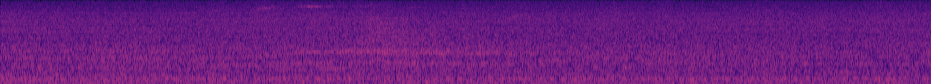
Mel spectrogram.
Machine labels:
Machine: pump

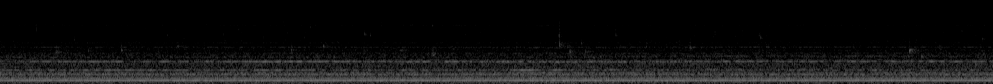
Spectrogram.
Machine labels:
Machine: pump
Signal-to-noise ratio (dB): 6 dB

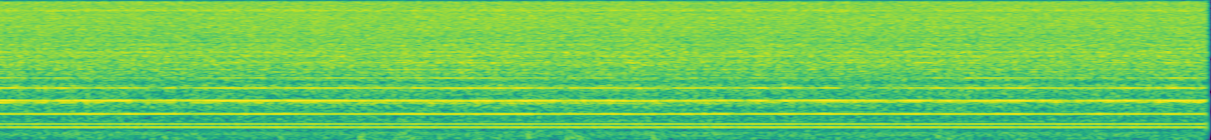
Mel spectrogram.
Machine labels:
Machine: fan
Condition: normal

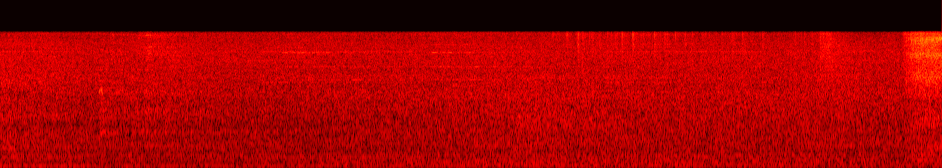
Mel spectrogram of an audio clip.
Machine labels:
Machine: slide rail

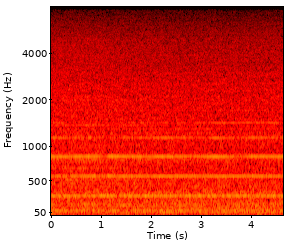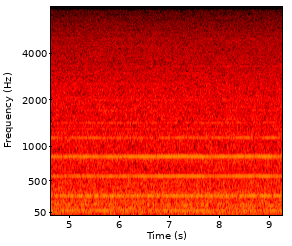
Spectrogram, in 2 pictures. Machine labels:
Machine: fan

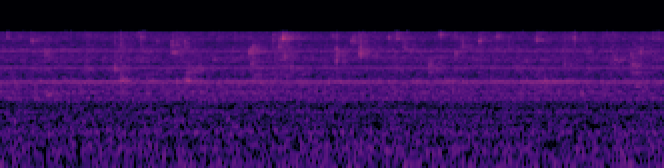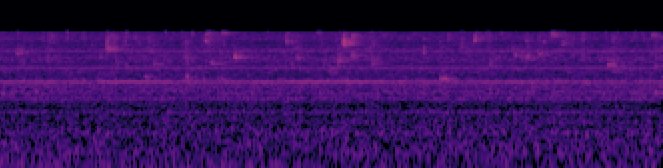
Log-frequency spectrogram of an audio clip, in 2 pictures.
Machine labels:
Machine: pump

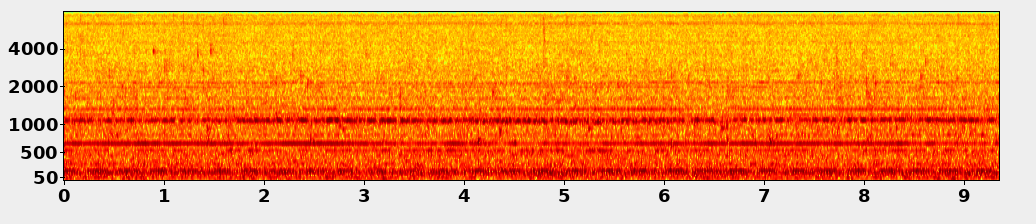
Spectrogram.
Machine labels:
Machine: pump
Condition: normal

